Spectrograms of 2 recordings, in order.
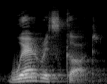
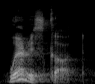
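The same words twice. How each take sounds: First: It is asked in a very stern tone. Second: It is asked in a stern tone.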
